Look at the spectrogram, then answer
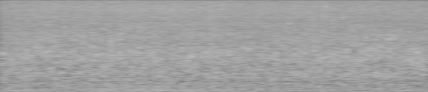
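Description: Propeller aircraft engines drone steadily in a naval battle game, a continuous, faint, even hum of planes flying toward the enemy with no talking.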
